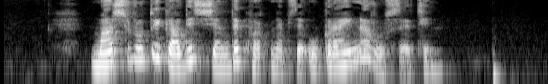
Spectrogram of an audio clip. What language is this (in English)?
Georgian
